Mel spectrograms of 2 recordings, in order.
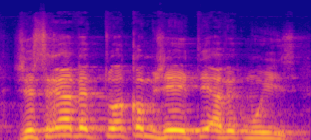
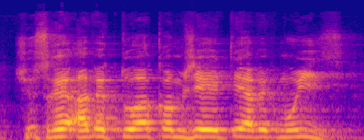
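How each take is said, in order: The two takes are said the same way.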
